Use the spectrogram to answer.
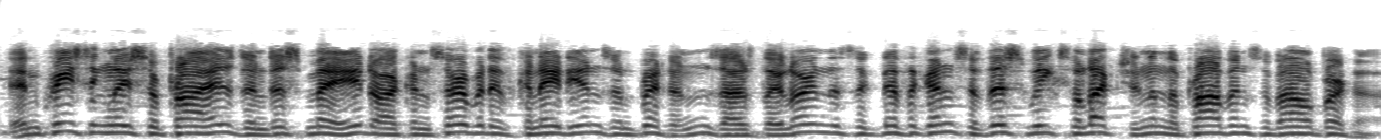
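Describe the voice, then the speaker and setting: Acting as a 1930s newsreel narrator in a radio news dramatization, this man speaks in a high-pitched voice that stays close to his everyday one. His delivery is grave and dramatic, portentous and declamatory, stretching out words for solemn emphasis. Music plays under audio that is muffled like an old 1930s radio recording.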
